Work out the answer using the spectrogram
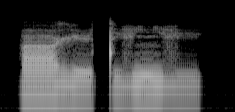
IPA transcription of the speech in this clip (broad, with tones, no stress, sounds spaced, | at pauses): aː˦ ɣ e˨ t i˨ ɣ ĩ˦˨ ɣ i˦˨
